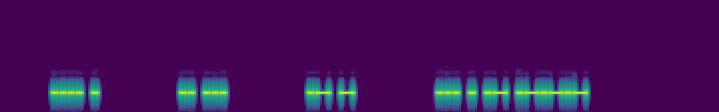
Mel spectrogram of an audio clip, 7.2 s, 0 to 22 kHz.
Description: Morse code, heard as a keyed tone, about 29 wpm, 700 Hz. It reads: HE IS AT SEA.
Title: 3x Word-Spacing - Sentences from Top 300 Words - 30wpm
